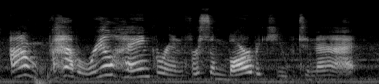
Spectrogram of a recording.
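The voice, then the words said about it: Put-on Southern accent. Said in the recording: “practicing my beautiful Southern accent ... That's my Southern accent.”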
